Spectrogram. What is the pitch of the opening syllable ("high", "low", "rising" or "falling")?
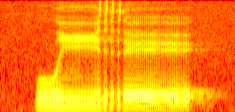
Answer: high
